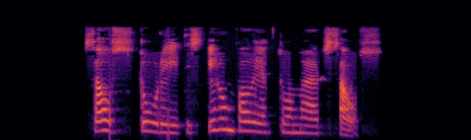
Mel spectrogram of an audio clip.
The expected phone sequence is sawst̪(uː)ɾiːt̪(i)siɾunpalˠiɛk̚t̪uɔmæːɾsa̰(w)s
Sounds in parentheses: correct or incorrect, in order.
correct, correct, correct

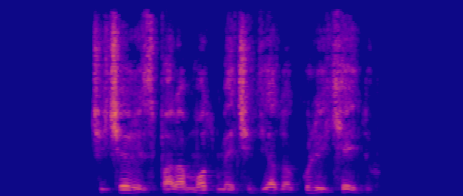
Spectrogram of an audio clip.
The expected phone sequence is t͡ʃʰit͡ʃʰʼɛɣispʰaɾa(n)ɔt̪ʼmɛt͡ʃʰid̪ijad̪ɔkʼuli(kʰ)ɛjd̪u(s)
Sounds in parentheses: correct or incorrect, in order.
incorrect: m, correct, incorrect: none

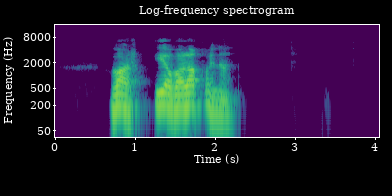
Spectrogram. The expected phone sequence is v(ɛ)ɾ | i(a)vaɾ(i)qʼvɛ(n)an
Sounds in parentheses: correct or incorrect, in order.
incorrect: a, correct, incorrect: a, correct

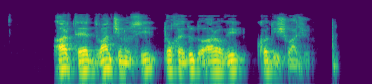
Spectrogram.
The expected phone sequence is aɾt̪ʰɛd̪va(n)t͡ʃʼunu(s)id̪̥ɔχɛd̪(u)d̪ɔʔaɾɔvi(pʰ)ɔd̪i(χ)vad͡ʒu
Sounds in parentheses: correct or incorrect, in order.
correct, correct, correct, incorrect: kʰ, incorrect: ʃ

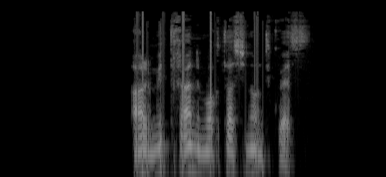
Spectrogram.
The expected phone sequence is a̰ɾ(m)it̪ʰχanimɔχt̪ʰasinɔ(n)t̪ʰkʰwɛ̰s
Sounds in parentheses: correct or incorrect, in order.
correct, correct

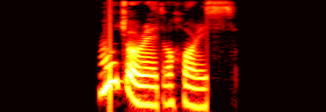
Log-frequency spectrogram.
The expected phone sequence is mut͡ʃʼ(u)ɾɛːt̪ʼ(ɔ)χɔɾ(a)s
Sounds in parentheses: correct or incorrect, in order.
incorrect: ɔ, correct, incorrect: i

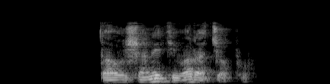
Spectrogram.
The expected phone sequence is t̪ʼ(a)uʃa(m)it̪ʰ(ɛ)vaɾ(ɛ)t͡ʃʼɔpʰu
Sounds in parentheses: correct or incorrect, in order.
correct, incorrect: n, incorrect: i, incorrect: a

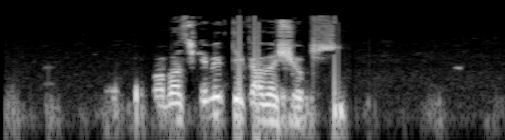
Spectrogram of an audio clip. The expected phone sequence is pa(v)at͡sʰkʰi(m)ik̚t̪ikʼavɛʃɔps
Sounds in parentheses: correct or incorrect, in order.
incorrect: b, correct

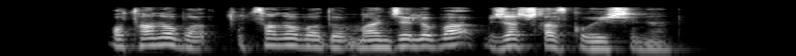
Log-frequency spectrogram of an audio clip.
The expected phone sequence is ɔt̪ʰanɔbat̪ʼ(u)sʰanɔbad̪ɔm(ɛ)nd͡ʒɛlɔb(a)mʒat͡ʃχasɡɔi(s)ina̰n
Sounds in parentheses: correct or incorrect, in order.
correct, incorrect: a, correct, incorrect: ʃ

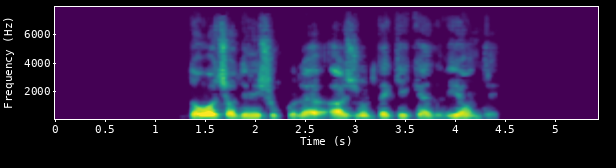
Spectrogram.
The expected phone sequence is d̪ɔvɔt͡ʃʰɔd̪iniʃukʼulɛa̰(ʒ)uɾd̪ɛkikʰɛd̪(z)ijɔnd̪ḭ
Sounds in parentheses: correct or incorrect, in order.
correct, incorrect: v

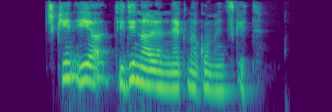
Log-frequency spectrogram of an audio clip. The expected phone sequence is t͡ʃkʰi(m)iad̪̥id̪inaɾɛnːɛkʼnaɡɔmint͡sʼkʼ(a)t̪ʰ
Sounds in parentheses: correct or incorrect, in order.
incorrect: n, incorrect: i

